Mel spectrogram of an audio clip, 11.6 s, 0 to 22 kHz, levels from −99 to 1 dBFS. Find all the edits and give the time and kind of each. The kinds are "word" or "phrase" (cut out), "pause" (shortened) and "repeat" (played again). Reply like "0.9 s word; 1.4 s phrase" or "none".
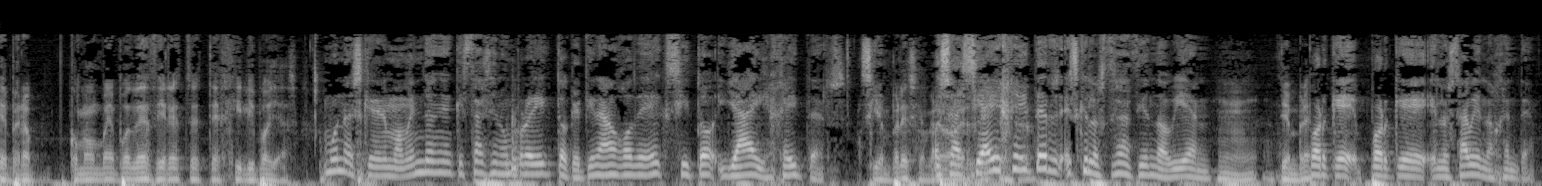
none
